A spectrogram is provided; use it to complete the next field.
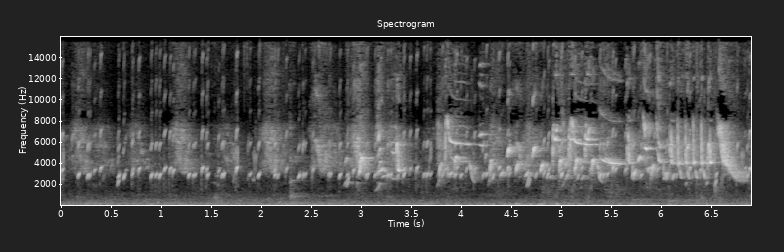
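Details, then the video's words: Goldfinch song played to encourage males to sing: lively high twittering that builds in strength, ending in rapid trills and sharp tinkling notes. "بتبتة فتاكة وفعالة في تحفيز الحسون على التغريد والهيجان والخروج من الستريس"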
